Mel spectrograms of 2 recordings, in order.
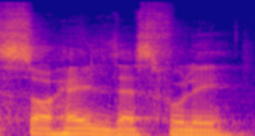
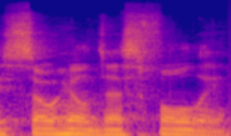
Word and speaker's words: Sohale Dezfoli: Okay, so full name is Sohale Dezfoli. But in English, I say Sohale Dezfoli.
